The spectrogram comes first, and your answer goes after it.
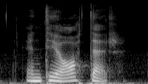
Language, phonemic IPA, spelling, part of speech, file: Swedish, /teˈɑː.tɛr/, teater, noun, Sv-teater.ogg
- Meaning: 1. theatre (art form) 2. a theatre (building or institution)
